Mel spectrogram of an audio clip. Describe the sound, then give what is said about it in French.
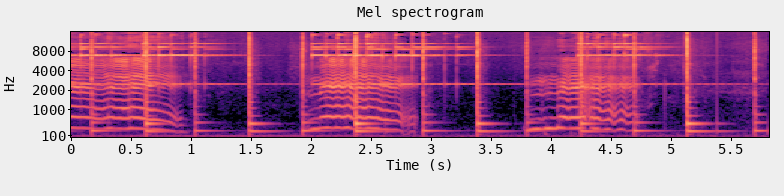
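A goat bleats three times, each call long and quavering, while a bell clanks at steady intervals between and over the bleats, with a low hum underneath. “Le loup marche devant, la chèvre le suit.”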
